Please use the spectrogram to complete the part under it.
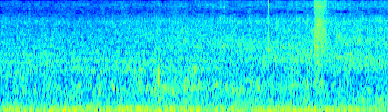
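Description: A small creek trickles along in a steady, soft wash of running water, continuous and moderately close, with faint background noise and no talking.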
